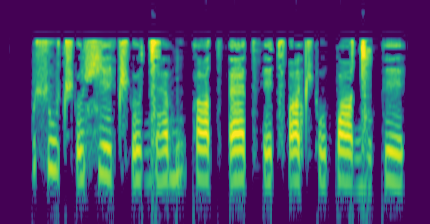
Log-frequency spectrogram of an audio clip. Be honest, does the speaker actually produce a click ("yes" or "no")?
yes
